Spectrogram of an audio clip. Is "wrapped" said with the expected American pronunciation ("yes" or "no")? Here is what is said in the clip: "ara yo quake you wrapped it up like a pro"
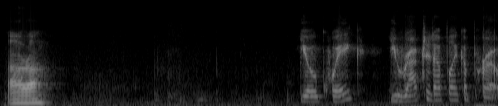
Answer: yes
